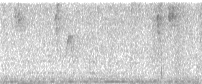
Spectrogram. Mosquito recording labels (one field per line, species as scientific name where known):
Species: Anopheles gambiae s.s.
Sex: female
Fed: unfed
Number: one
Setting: insect culture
